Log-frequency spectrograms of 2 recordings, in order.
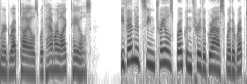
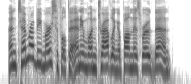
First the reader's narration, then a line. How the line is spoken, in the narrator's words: Ardal added with a laugh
